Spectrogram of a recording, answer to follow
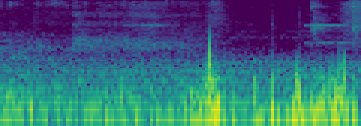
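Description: A steady low rumble with a few dull thumps, one about a second and a half in and more near the end, from a night bombardment heard at a distance.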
